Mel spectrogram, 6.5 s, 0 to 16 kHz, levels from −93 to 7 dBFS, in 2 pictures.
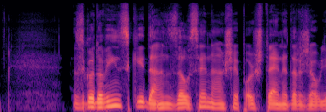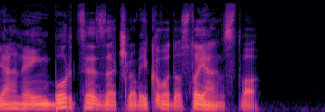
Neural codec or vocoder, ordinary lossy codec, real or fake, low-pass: vocoder, 44.1 kHz, 128 mel bands every 512 samples, BigVGAN v2; none; fake; 14.4 kHz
